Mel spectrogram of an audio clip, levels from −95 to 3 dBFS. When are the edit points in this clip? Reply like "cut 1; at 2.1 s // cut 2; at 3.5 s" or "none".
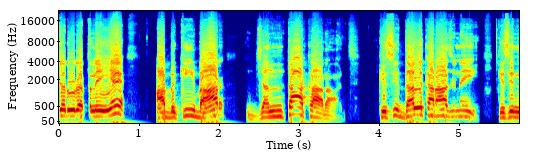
none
